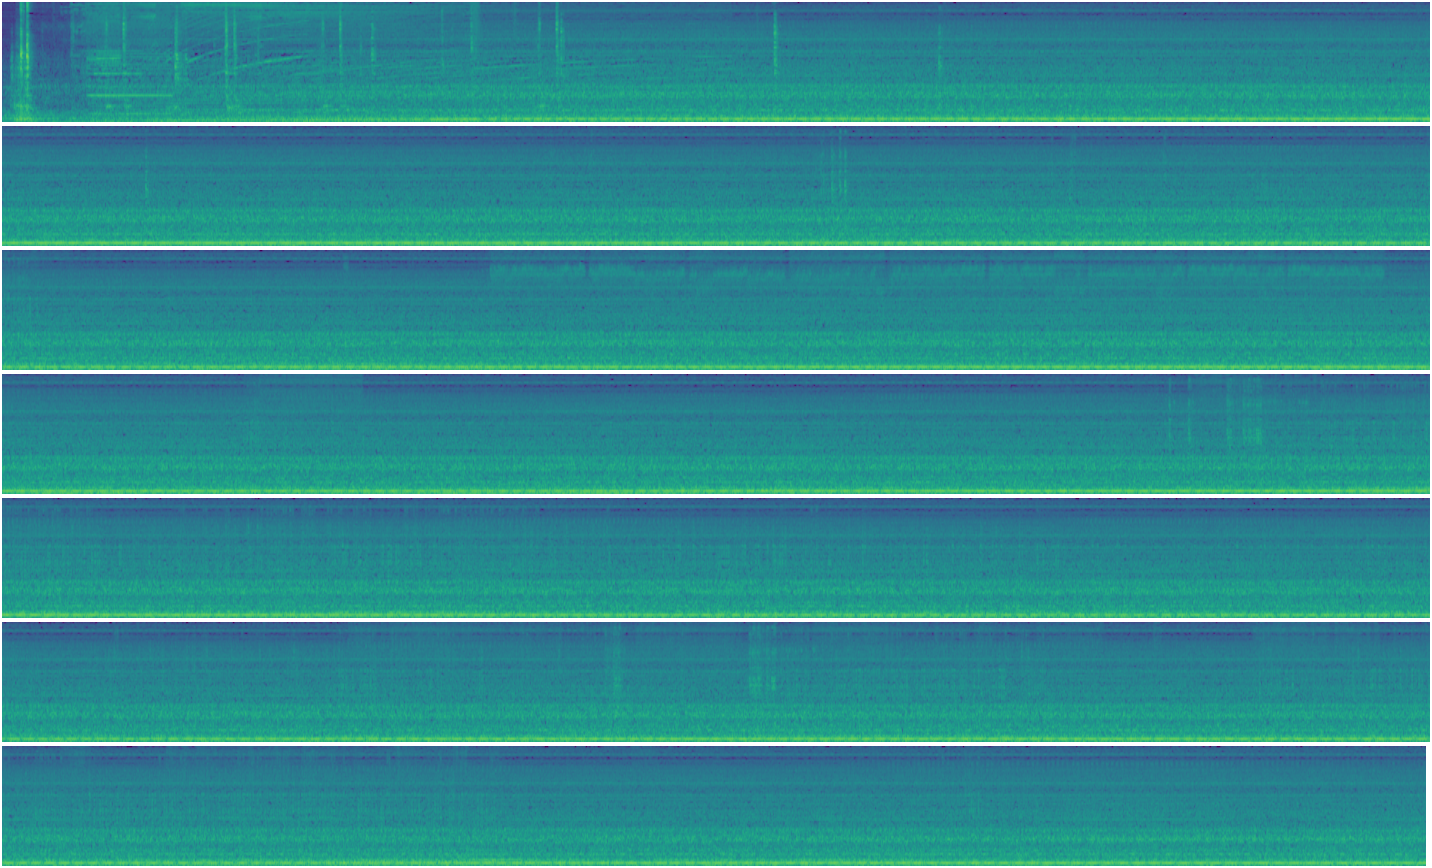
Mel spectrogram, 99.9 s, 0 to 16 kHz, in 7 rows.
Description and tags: Click the start button and computer starting.
System have 4 HD (Seagate) and Zalman system fun.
